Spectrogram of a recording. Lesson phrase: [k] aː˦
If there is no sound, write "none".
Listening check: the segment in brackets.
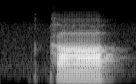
k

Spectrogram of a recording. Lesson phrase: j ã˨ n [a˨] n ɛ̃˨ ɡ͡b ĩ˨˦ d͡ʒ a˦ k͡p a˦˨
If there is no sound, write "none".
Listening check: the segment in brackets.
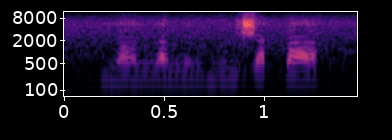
a˨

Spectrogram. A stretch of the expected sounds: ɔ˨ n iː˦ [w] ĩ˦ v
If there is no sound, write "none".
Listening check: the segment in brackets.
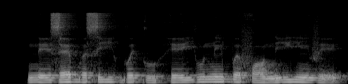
j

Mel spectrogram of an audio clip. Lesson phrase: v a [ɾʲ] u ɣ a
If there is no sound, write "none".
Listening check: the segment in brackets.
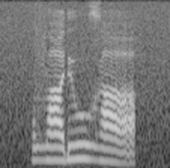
ɾʲ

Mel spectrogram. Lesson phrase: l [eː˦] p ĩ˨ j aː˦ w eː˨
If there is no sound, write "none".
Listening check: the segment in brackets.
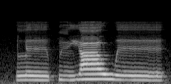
eː˨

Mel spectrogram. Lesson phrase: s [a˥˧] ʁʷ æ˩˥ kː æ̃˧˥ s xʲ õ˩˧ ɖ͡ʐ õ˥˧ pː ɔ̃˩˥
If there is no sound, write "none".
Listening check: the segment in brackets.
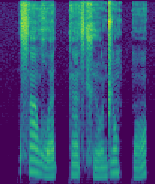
ã˥˧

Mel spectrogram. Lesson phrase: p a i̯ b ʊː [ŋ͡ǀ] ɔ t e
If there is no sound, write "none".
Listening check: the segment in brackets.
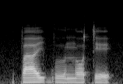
n̪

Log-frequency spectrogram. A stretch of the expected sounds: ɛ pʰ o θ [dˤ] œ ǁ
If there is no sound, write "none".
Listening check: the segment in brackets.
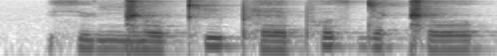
d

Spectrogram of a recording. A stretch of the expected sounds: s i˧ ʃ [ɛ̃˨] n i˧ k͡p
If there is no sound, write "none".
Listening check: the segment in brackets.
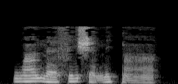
ɛ˨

